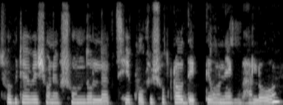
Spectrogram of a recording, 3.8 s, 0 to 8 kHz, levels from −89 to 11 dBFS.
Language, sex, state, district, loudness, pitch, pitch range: Bengali, female, West Bengal, Dakshin Dinajpur, -20 LUFS, 230 Hz, 215-240 Hz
